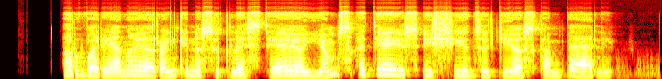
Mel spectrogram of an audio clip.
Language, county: Lithuanian, Šiauliai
